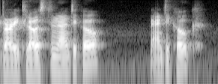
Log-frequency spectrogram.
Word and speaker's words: Nanticoke: Nanticoke. Nanticoke.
